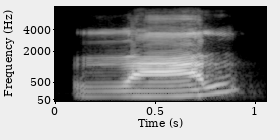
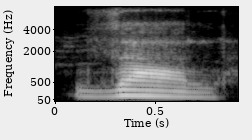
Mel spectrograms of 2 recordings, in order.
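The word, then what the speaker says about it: ذال: You cannot pronounce this letter with basal sound. Okay. So it should Mm-hmm. be pronounced softly, like Zal. Zal.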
